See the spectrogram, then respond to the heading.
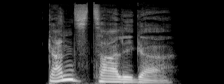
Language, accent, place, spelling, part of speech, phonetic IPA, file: German, Germany, Berlin, ganzzahliger, adjective, [ˈɡant͡sˌt͡saːlɪɡɐ], De-ganzzahliger.ogg
- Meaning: inflection of ganzzahlig: 1. strong/mixed nominative masculine singular 2. strong genitive/dative feminine singular 3. strong genitive plural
